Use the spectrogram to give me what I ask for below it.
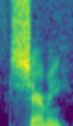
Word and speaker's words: Cher Ami: I don't know how this is pronounced. Cher Ami? Ami? How do you think that's pronounced? – Cher Ami.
